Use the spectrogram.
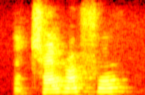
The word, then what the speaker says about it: photographer: of photographer F photographer photographer H with an R sound at the very end photographer photographer okay so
